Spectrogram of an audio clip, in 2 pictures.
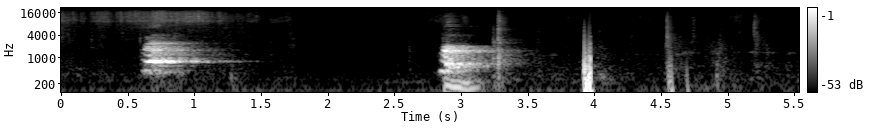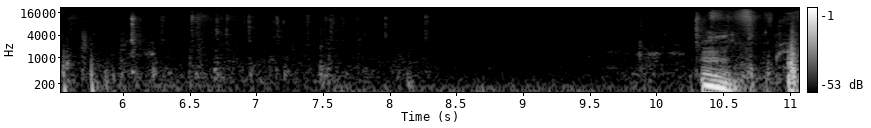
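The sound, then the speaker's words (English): A dog named Trotsky barks loudly near the door, three sharp barks spread several seconds apart, with scattered clicks and light taps filling the gaps between them. “But somebody was at the door because Trotsky was barking closely to the door.”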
